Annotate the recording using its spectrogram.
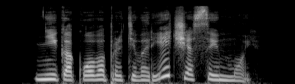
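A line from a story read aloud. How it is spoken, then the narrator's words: Calm reply. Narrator (Russian): спокойно ответил кардинал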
